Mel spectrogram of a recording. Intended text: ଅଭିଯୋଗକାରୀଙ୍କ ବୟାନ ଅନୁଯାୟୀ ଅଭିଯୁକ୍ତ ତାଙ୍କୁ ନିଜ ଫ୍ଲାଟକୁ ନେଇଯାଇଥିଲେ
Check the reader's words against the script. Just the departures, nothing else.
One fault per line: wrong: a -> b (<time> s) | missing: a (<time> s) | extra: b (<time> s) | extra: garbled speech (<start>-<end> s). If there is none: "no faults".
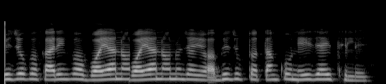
extra: ବୟାନ (1.3 s)
missing: ନିଜ ଫ୍ଲାଟକୁ (2.9 s)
